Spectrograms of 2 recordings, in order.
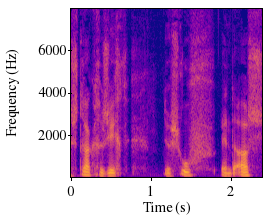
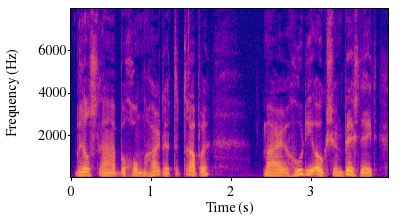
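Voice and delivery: usual speaking voice

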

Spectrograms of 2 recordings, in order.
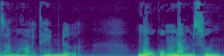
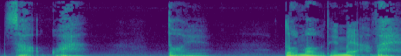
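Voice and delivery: lower, breathy, shaken; breathless fear; 8 semitones lower than usual. A narrator's reading. Husband gasps to his wife after the nightmare. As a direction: pant it out scared. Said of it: "hổn hển".

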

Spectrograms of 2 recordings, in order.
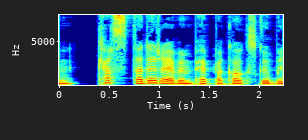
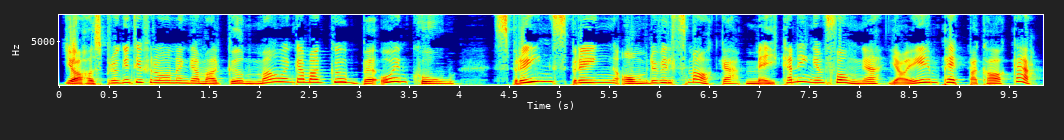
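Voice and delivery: high, louder sing-song taunt; cheeky runaway shouting over his shoulder; gingerbread man calling out; 5 semitones higher, 5 dB louder than usual. A narrator's reading. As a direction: shout the taunt back gleefully. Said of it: "pepparkaksgubben ropade".

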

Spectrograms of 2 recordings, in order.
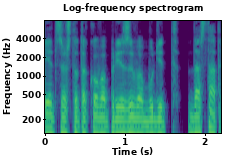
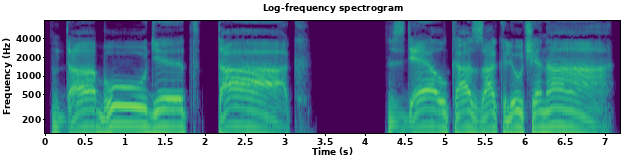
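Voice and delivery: booming creature proclamation; 3 semitones higher, much slower than usual. A narrator's reading. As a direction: proclaim it like a fire herald. Herald seals the deal.

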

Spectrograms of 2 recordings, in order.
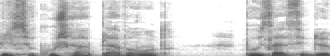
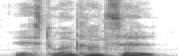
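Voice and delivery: ordinary delivery, nothing marked

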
